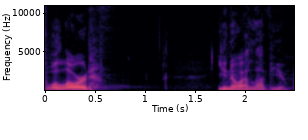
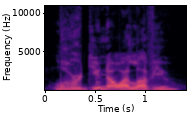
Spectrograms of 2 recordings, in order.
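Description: First: It is said weakly, without conviction. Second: It is said with a bit more force.

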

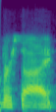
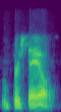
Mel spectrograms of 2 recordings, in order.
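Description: First: It is said the non-Kentucky way. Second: It is said the local Kentucky way. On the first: The speaker is not from the area. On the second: The speaker is from the area.

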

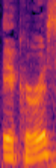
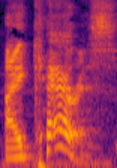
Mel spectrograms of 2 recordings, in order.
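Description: First: The first syllable does not sound like 'Ike'. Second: The first syllable sounds like 'Ike'. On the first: The speaker calls it wrong. "no, it's not Icarus" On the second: The speaker calls it right. "It's Icarus"

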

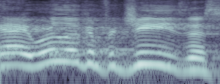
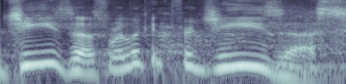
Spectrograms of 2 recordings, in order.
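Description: First: It is said gruffly and forcefully. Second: It is said softly and nicely.

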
